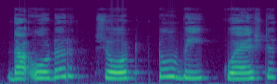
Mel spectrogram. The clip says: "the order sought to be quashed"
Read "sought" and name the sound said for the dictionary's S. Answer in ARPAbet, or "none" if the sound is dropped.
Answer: SH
